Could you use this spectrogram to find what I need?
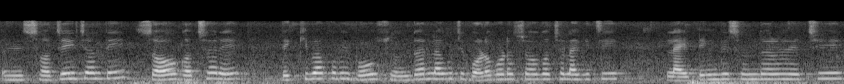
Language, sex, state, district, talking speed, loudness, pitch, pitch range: Odia, female, Odisha, Malkangiri, 120 wpm, -18 LUFS, 240 Hz, 215-260 Hz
